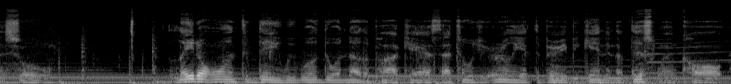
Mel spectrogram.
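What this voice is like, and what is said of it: Tired, less upbeat, stuttering voice. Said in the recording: “I'm just tired ... you don't hear me being as upbeat about it in my voice as what you may be used to ... I'm stuttering over here.”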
